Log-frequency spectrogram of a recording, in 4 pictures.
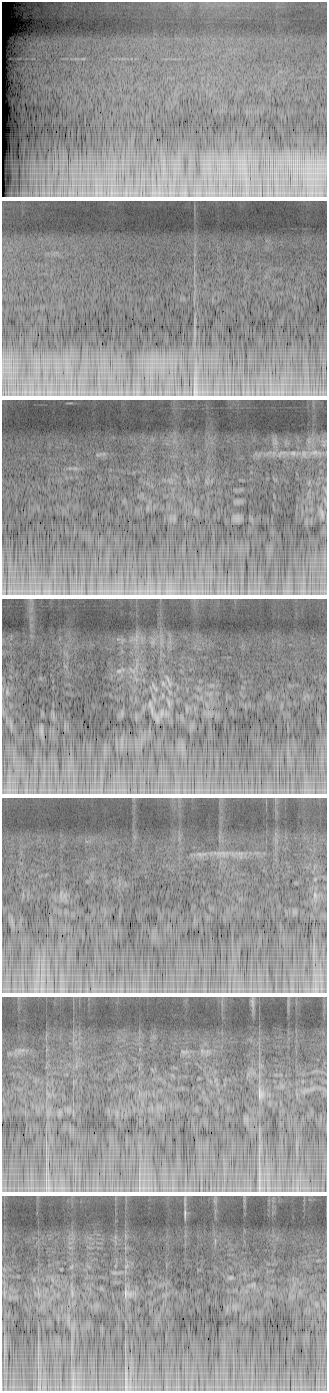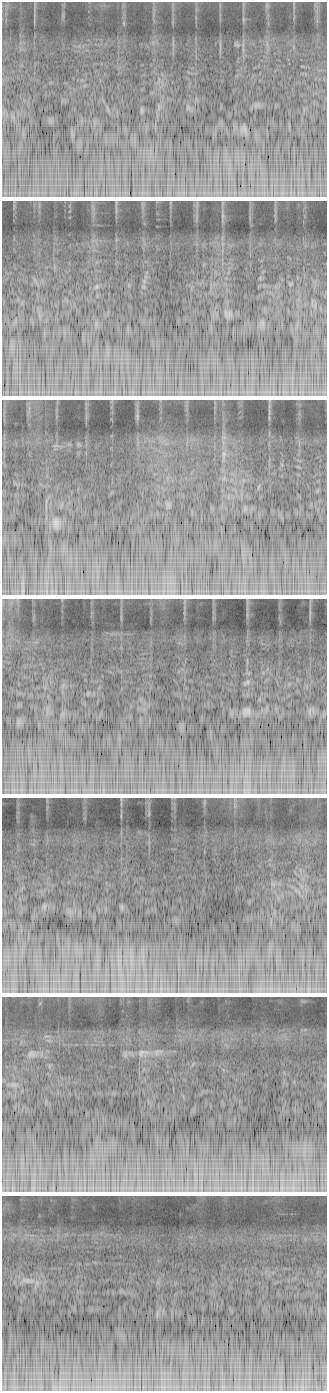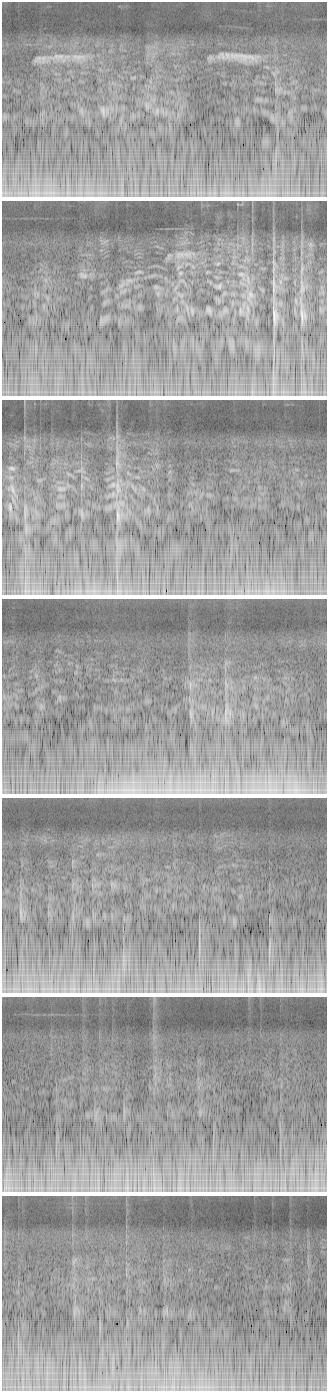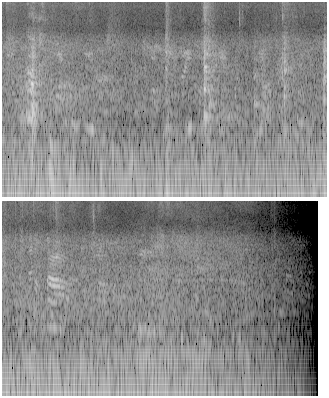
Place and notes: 營盛黃昏市場, Guishan Dist. - evening market
Traditional market, traffic sound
